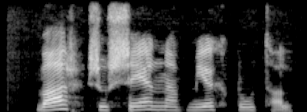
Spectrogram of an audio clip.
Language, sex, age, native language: Icelandic, female, 10, Icelandic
